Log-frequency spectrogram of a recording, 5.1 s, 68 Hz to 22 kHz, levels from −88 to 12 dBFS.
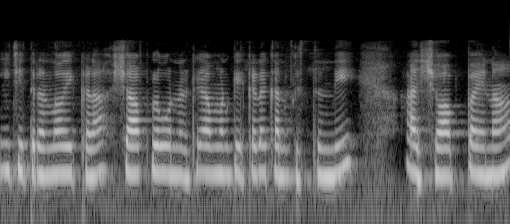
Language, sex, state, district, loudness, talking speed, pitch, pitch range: Telugu, female, Andhra Pradesh, Anantapur, -18 LUFS, 150 wpm, 250 Hz, 240-255 Hz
